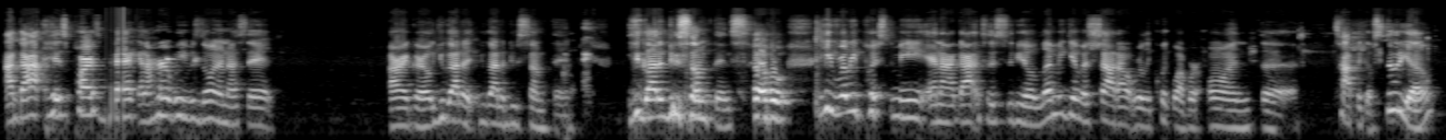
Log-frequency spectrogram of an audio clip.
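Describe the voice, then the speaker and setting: A soft-voiced woman singer from New Jersey, chatting casually on a live video stream, laughing often and talking straight to her viewers. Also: on the low side, animated, a little fast, slight background noise.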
